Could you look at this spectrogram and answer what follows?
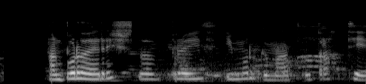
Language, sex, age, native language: Icelandic, male, 13, Icelandic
